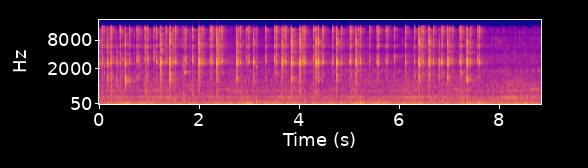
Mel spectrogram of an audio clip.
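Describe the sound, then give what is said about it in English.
Three eggs are whisked together in a bowl, giving many quick metallic clinks of the utensil against the bowl in an uneven, busy rhythm over a faint background, stopping shortly before the end. “So I mix the 3 eggs usually together in a bowl and season it.”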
